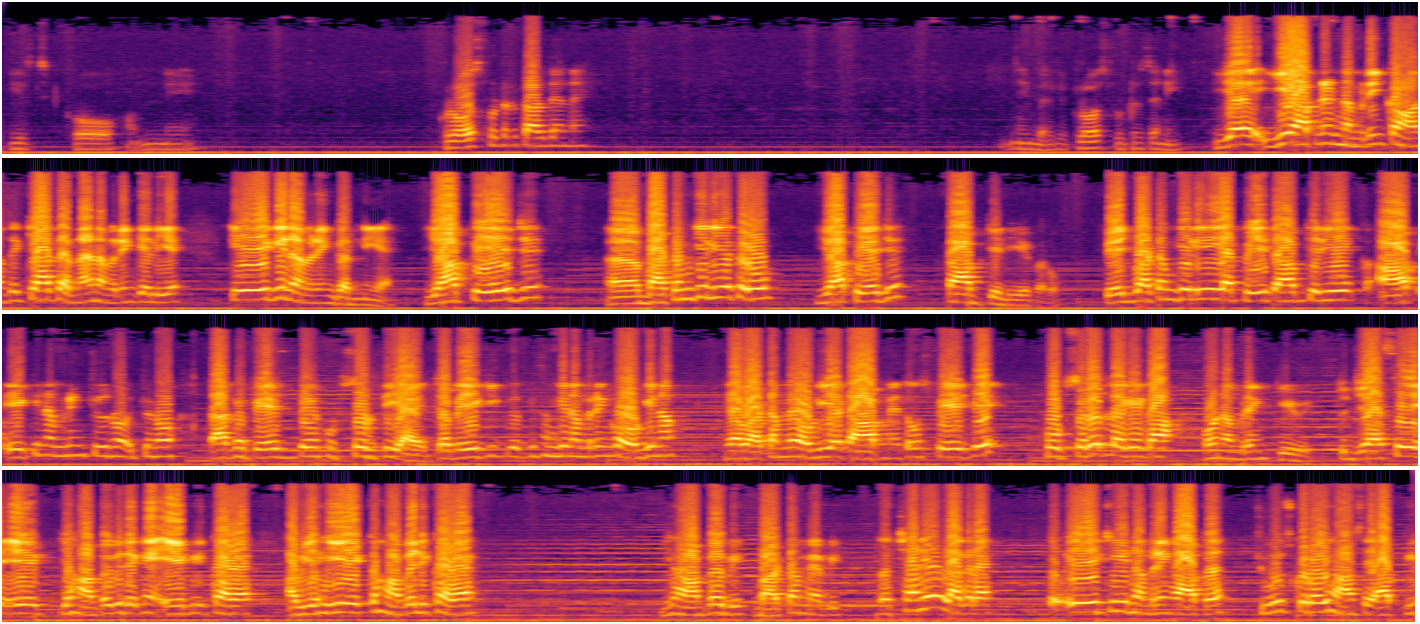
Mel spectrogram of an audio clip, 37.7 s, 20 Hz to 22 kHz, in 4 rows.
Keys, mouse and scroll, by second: 2.1 click, 5.0-7.0 drag, 30.2-35.1 drag, 31.0 typing, 37.6 click.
